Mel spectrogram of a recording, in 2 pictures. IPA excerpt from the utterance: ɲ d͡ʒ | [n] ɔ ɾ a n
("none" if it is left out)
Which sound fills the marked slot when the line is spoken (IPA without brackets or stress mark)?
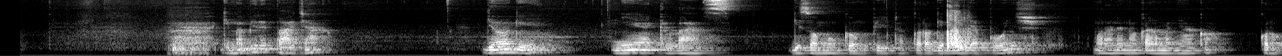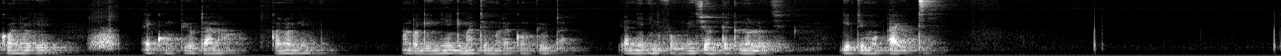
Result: m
